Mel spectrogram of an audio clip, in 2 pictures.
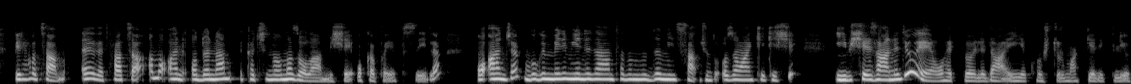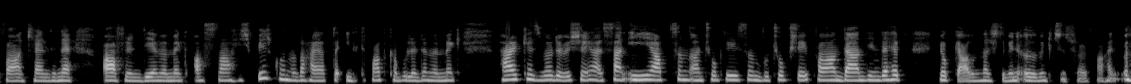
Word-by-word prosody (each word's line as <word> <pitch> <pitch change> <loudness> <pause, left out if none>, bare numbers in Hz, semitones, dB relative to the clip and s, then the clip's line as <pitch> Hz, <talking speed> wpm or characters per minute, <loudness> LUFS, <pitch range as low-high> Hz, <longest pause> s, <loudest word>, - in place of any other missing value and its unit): bir 235 - +4
hata 240 0 0
mı? 240 - -6 0.2
Evet, 240 -5 +1
hata 215 -1 0
ama, 300 0 +1
hani, 245 -3 +3
o 225 -2 +2
dönem 240 +3 +5
kaçınılmaz 225 0 +4
olan 160 -5 -1
bir - - -9
şey, - - -5
o - - -3
kafa - - -7
yapısıyla. - - -7 0.4
O 225 - +5
ancak 250 +5 +5
bugün 240 +2 +6
benim 250 +1 +8
yeniden 245 -1 +7
tanımladığım 230 0 +4
insan, 225 -1 +2
çünkü 200 -2 -4
o - - -1
zamanki 210 0 0
kişi 200 - -5 0.4
iyi 205 -1 +7
bir - - 0
şey 225 +1 +3
zannediyor 220 +5 +5
ya, 165 -3 0
o 165 - -3
hep, 170 -1 -8
böyle, 160 -2 -3
daha 170 -1 -4
iyiye 160 -1 -6
koşturmak 155 0 -11
gerekli 155 -2 -8
diyor - - -6
falan, 165 -1 -3
kendine 170 +1 -4 0.3
aferin 175 -3 0
diyememek, 175 0 -3
asla 180 +1 -5
hiçbir 265 - -6
konuda 190 -5 -3
hayatta 170 -1 -5
iltifat 190 +3 -7
kabul 185 -1 -6
edememek. 180 +1 -5 0.3
Herkes, 225 0 +1
böyle, 205 -2 -2
bir 185 - -3
şey, 200 0 -4
hani, 205 -4 -3
sen 210 +3 -1
iyi 210 -2 +1
yaptın, 205 0 -1
aaa, 185 -2 -3
çok 200 +2 -8
iyisin, 205 -1 -2
bu 185 - -6
çok 205 +1 -7
şey 200 0 -4
falan 195 -2 0
dendiğinde 190 +1 +1
hep, 215 0 0 0.4
yok 195 -2 -3
ya, - - 0
bunlar, 170 +1 -4
işte, 160 -1 -10
beni 175 +1 -2
övmek 175 0 -3
için 160 - -10
söylüyor, 140 +1 -14
falan, - - -11
hani, - - -8
200 Hz, 205 wpm, -22 LUFS, 175-225 Hz, 0.4 s, benim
